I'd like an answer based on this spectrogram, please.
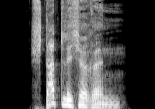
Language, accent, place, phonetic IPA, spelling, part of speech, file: German, Germany, Berlin, [ˈʃtatlɪçəʁən], stattlicheren, adjective, De-stattlicheren.ogg
- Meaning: inflection of stattlich: 1. strong genitive masculine/neuter singular comparative degree 2. weak/mixed genitive/dative all-gender singular comparative degree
